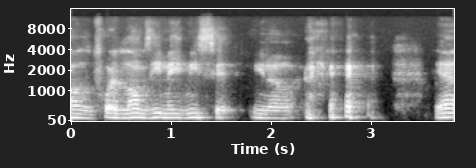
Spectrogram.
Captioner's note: laughs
